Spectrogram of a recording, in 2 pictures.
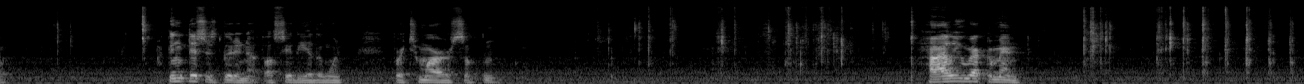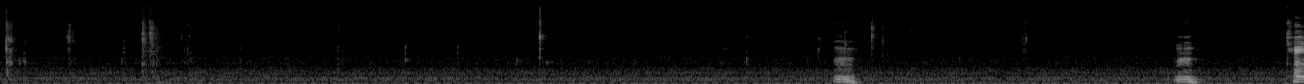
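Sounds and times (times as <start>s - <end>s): person humming mmm: 21.2s - 21.8s, 24.8s - 25.1s.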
